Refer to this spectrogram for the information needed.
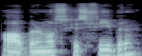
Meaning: indefinite plural of abelmoskusfiber
- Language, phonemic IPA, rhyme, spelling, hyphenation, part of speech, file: Norwegian Bokmål, /ɑːbl̩ˈmʊskʉsfiːbərə/, -ərə, abelmoskusfibere, ab‧el‧mos‧kus‧fi‧be‧re, noun, NB - Pronunciation of Norwegian Bokmål «abelmoskusfibere».ogg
